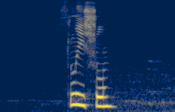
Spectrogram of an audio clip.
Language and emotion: Russian, neutral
